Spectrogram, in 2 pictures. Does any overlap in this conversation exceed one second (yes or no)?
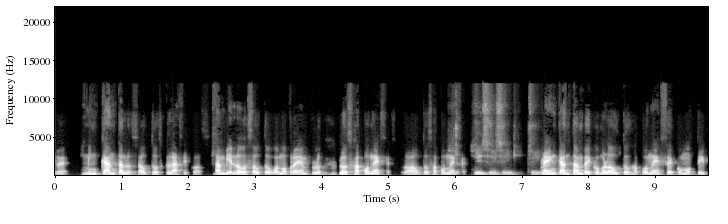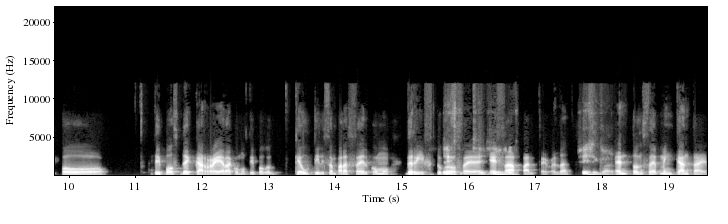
yes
